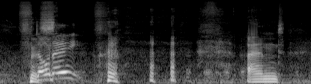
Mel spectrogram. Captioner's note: both laughing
